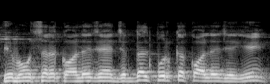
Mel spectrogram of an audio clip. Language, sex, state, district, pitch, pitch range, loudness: Chhattisgarhi, male, Chhattisgarh, Rajnandgaon, 165 Hz, 155-175 Hz, -11 LUFS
